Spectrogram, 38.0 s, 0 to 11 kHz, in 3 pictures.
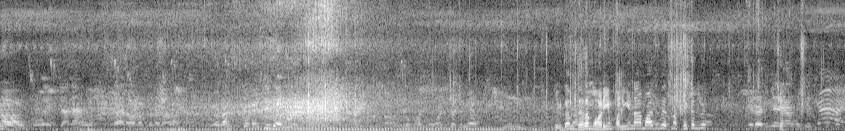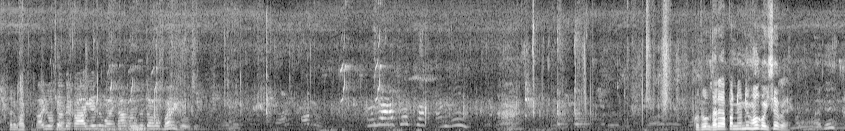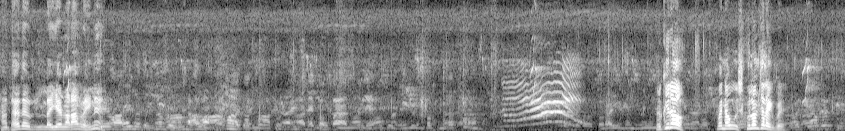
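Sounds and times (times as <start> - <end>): distant voices: 0.0 - 23.1.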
